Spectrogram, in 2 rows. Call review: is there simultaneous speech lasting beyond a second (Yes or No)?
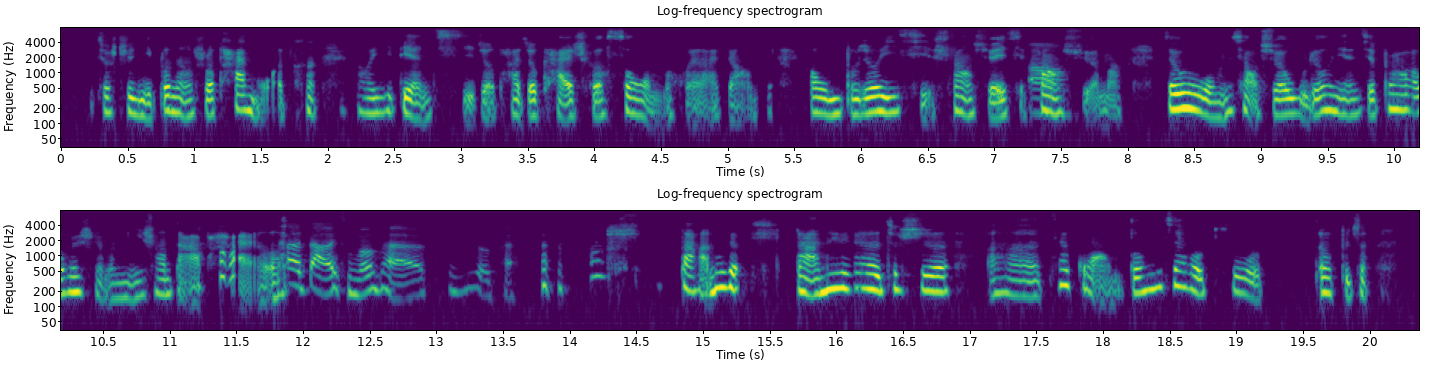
No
